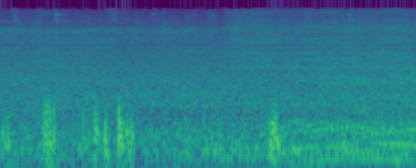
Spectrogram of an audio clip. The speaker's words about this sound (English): Funny hissy noise. I think it's a bus or something. It went past me a minute ago.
